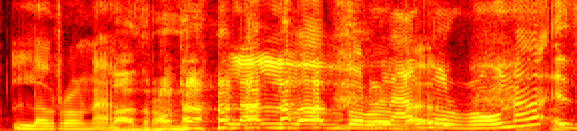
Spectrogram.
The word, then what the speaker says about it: La Llorona: I always thought it was a ladrona. Ladrona. La La Llorona is how I was going to pronounce That's how, yeah.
